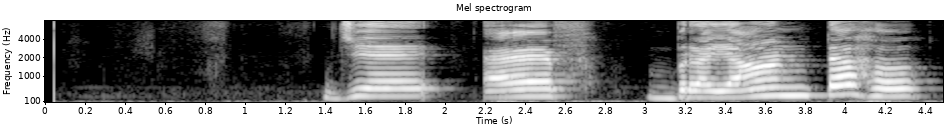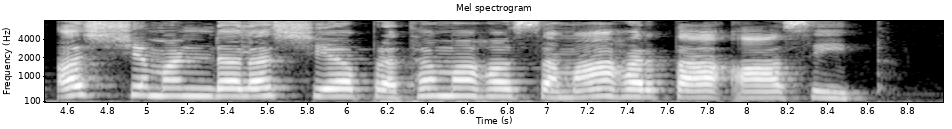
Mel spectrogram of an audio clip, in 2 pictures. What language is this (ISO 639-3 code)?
san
